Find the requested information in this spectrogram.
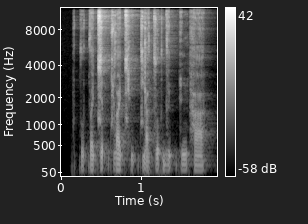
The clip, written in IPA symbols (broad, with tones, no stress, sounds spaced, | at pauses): t̪ o˨˩ t̪ a˧ t͡ɕ a˦ t̚ t͡ɕ w a˥˧ t͡ɕʰ i˨ t̚ t͡ɕ j a˧ t͡s o˦ ʔ d͡z ẽ˦ k̚ h i˦ ŋ h a˦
